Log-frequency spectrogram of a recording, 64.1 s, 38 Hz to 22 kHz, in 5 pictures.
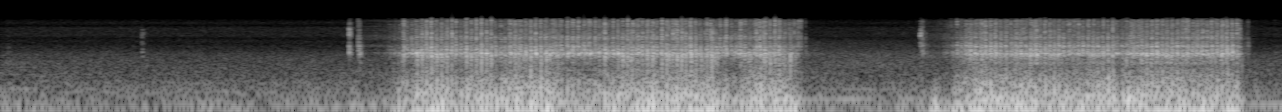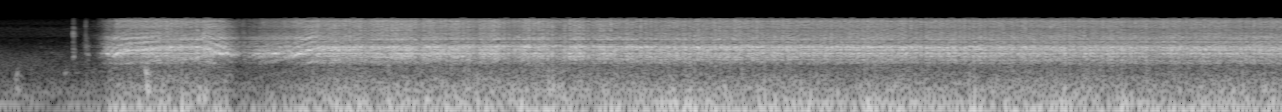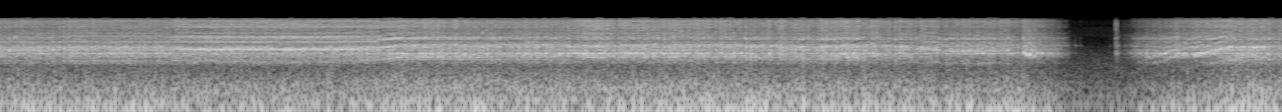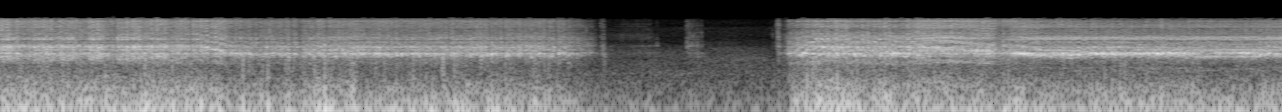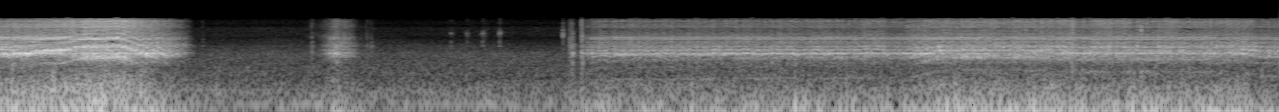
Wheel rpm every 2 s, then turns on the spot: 0, 0, 30, 30, 10, 40, 20, 120, 200, 210, 200, 190, 190, 180, 190, 230, 230, 180, 60, 210, 160, 130, 30, 100, 140, 120, 60, 0, 20, 70, 90, 100.
4-8 10-12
